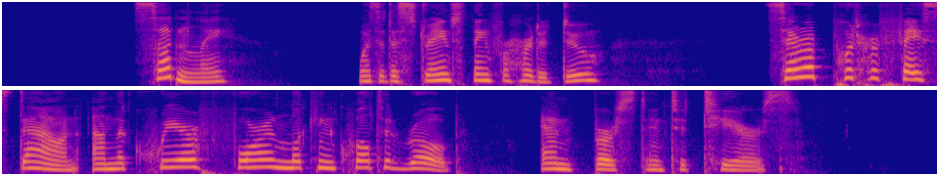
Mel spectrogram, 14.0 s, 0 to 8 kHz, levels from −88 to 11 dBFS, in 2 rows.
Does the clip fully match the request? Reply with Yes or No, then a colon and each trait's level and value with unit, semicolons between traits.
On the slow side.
Yes: slow, 110 wpm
